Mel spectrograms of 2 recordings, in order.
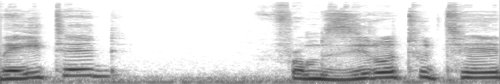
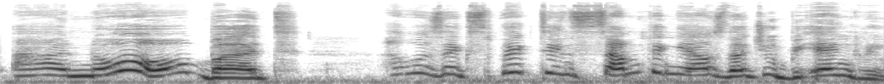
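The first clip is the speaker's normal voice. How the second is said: high, pressing protest; exasperated; 10 semitones higher than usual. Retold or imitated. Wife arguing with husband about punishment, exasperated and high. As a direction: push back, higher and faster. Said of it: "I'm like".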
